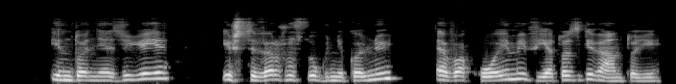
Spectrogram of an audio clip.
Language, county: Lithuanian, Šiauliai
